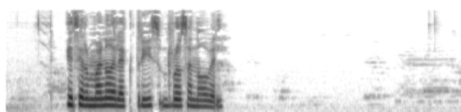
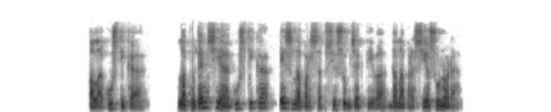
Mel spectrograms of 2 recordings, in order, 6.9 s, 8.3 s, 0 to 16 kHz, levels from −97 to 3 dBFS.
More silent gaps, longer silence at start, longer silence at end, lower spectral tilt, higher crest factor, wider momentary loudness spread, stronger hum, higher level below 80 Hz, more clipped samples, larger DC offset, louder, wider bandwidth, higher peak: second, none vs 2.25-2.65 s; second, 1 s vs 1.35 s; first, 3.6 s vs 1.4 s; second, -4 dB/octave vs -5.5 dB/octave; about the same, 20 dB vs 20 dB; about the same, 9 LU vs 7 LU; neither; second, -66 dBFS vs -56 dBFS; neither; neither; about the same, -19 LUFS vs -21 LUFS; first, 11.5 kHz vs 7.8 kHz; about the same, -4 dBFS vs -2 dBFS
